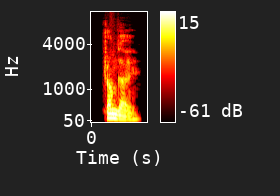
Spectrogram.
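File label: "drongo", Australian English; pronunciation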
